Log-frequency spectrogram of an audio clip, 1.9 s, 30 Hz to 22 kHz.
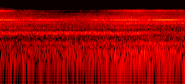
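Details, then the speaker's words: E-flite Habu STS 70mm electric ducted-fan jet taking off on a nearly depleted battery: steady high-pitched full-throttle scream, constant pitch and level; fan sounds healthy and strong, though controls feel soft. "Okay, taking off. Feels a little soft on the sticks. You can hear it still screaming away just fine."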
